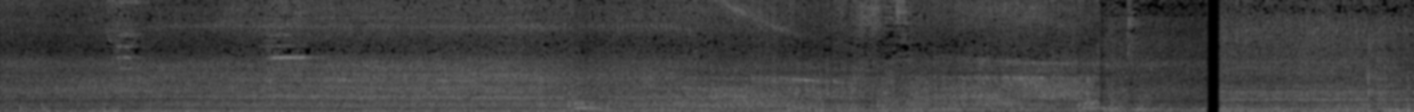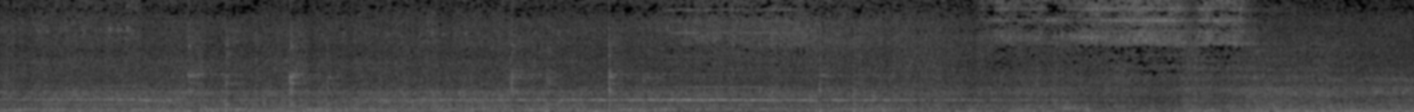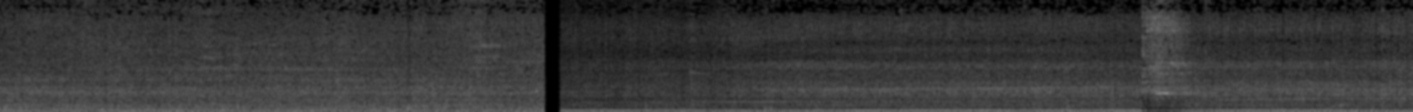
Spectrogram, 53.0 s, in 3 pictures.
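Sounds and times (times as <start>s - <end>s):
diesel locomotive engine: 0.0s - 53.0s
train rumble and wheel noise: 0.0s - 53.0s
thin high squeal: 3.3s - 4.0s.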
